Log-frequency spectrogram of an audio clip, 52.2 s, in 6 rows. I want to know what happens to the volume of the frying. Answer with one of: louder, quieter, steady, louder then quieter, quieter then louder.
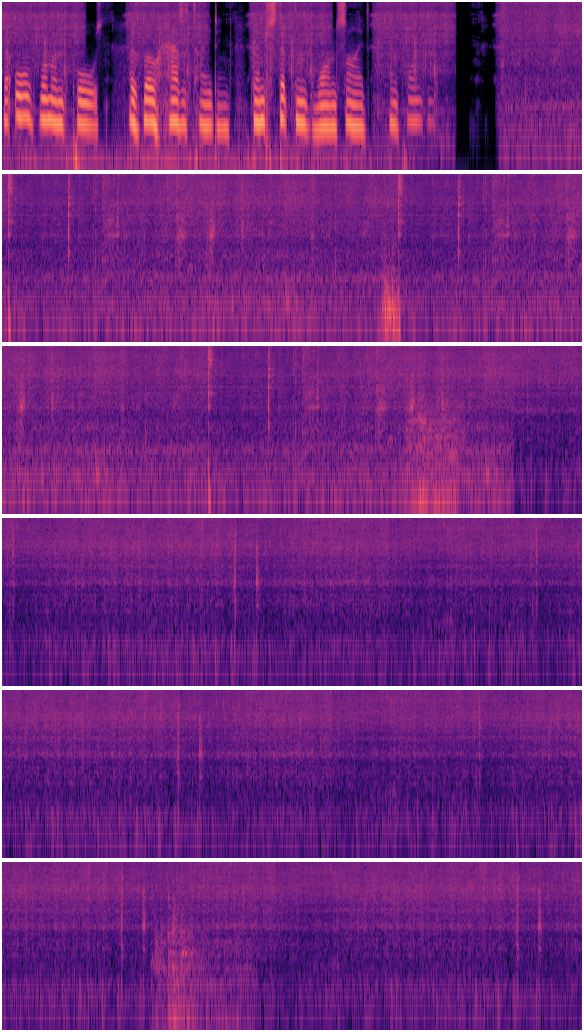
steady.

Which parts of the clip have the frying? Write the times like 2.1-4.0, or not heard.
0.0-52.1.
